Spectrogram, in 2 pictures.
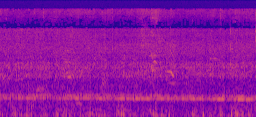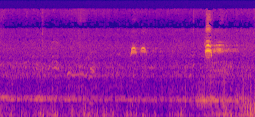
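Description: A steady mid-pitched hum, dipping slightly in pitch near the end, over low, uneven rumbling from wind on the microphone. Two short high chirps come about eight seconds in, and a brief high whistle-like sound just after nine seconds.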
